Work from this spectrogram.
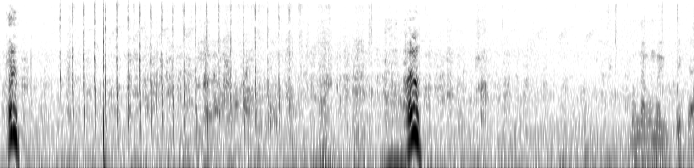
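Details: Dogo Argentino in a yard gives two short, loud barks about five seconds apart, with people talking and faint clicking in the background.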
